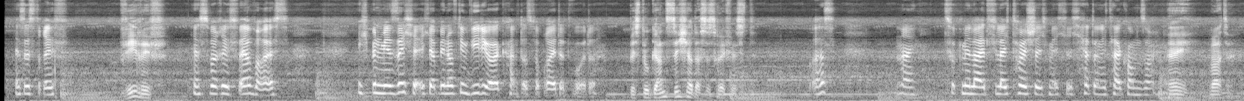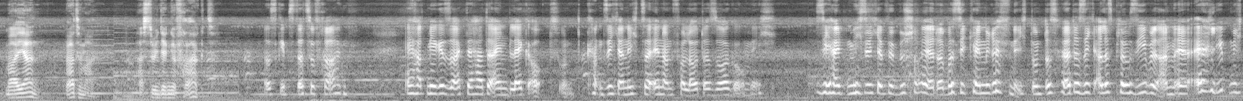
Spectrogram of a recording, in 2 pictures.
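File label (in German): ängstlich weinerlich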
